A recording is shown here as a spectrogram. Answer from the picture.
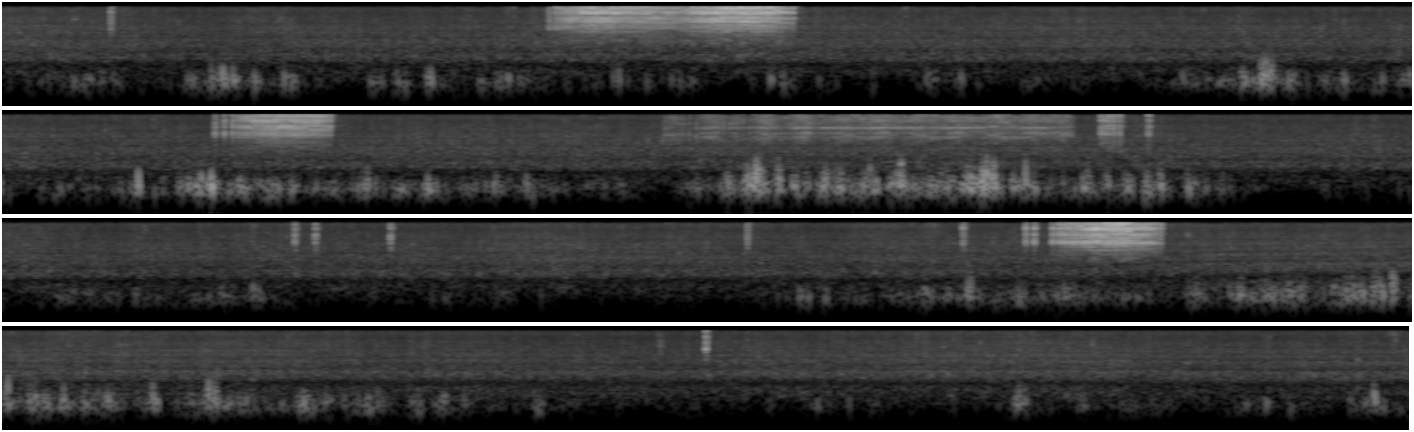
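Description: Fly reel's click-and-pawl ratchet clicking in several bursts as line moves on and off the spool, the longest burst about two seconds, over the steady sound of a river.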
